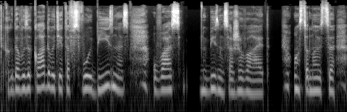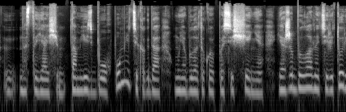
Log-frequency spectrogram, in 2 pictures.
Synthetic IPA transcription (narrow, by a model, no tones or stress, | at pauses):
kɐɡd̪avɨzɐklˠad̪ɨvəjɪtʲɪɛt̪əfsvo̞jbʲiznɨsʊvasnubʲiznɨsɐʐɨvajɪt̪o̞nst̪ɐno̞vʲɪt̪sənəst̪ɐjæɕːɪmt̪amjesʲt̚ʲbo̞xpo̞mnʲɪtʲɪkɐɡd̪aʊmʲɪnʲabɨlˠət̪ɐko̞jəpəsʲɪɕːenʲɪjəjaʐɨbɨlˠanətʲɪɾʲɪt̪o̞ɾʲɪ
